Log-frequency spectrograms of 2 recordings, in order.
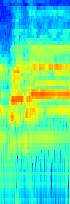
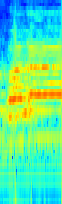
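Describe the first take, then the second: No difference in how they are said.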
